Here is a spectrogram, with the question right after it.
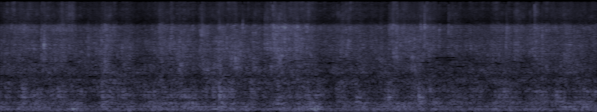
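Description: Running tap water pours steadily over raw meat being rinsed and separated in a sink with hot water, a continuous close, fairly loud splashing hiss that holds unbroken throughout.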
